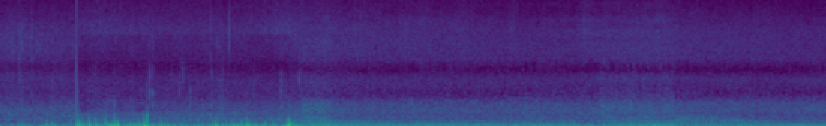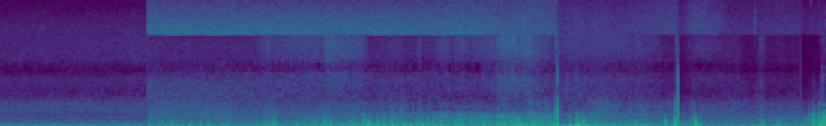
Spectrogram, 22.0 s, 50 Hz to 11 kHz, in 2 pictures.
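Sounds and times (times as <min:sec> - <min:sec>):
rough sea and breaking surf: 0:00.0 - 0:22.0
wind buffeting microphone: 0:00.0 - 0:22.0.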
